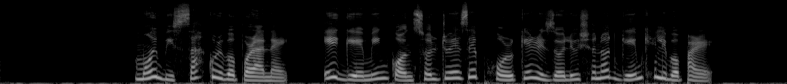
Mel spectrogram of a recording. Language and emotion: Assamese, surprised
